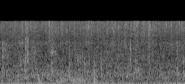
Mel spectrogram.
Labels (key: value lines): label: biophony
recorder: SoundTrap 300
